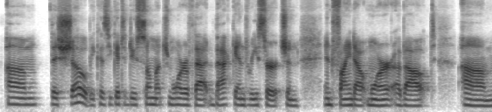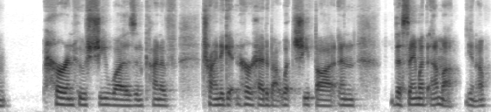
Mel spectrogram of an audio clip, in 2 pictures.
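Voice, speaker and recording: Bright-voiced rambling playwright guest. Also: male voice, mid-range voice, little pitch movement, normal speed. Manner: rambling, many fillers and restarts. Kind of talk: casual interview chat.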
